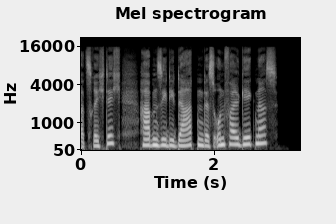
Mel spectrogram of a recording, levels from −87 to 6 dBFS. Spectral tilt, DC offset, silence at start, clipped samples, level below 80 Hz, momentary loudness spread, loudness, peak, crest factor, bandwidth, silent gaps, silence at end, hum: -5 dB/octave; under 0.1%; 0 s; under 0.1%; -56 dBFS; 7 LU; -18 LUFS; -4 dBFS; 14 dB; 16 kHz; none; 0.4 s; none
